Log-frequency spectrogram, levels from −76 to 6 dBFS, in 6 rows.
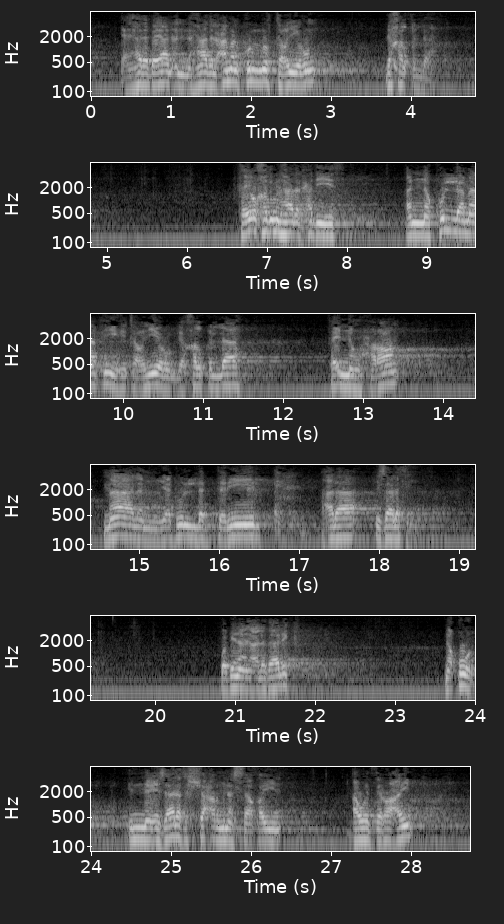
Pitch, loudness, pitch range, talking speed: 135 Hz, -19 LUFS, 120-150 Hz, 85 wpm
